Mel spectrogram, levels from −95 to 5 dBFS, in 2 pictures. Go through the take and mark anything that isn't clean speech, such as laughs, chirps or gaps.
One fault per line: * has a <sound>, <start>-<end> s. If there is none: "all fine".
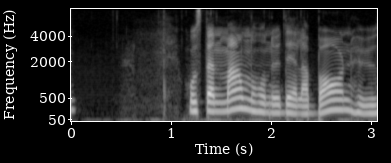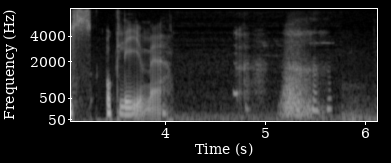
* has a laugh, 4.7-5.7 s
